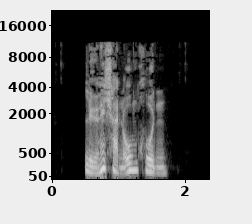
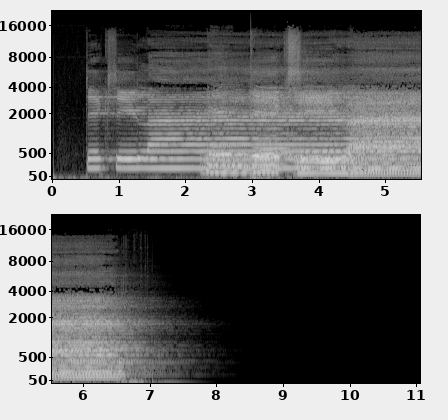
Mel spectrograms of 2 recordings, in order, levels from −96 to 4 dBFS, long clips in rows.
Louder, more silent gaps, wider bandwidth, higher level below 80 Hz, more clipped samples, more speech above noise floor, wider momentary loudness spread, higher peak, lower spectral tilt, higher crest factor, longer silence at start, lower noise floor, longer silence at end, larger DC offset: about the same, -18 LUFS vs -20 LUFS; neither; second, 11.5 kHz vs 15.5 kHz; first, -48 dBFS vs -54 dBFS; neither; second, 51 dB vs over 69 dB; about the same, 10 LU vs 10 LU; about the same, -2 dBFS vs -4 dBFS; about the same, -4 dB/octave vs -5 dB/octave; about the same, 18 dB vs 18 dB; first, 0.5 s vs 0 s; second, -69 dBFS vs under -90 dBFS; second, 0.65 s vs 4 s; neither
